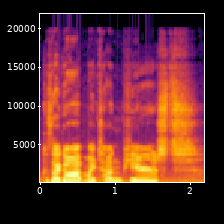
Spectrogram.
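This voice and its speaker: Woman, slight lisp, bright voice, casual live-stream chat, rambling, fillers, small laughs. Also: mid-range voice, level tone, slow, a little hiss or hum, low-quality recording.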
